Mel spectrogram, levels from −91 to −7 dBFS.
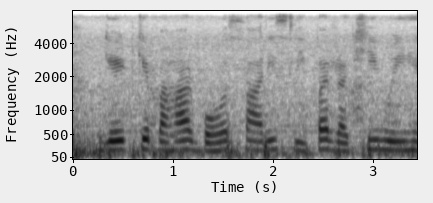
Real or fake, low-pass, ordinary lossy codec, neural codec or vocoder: real; 7.2 kHz; none; none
